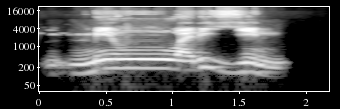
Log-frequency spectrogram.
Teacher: noon and waw merging with one another, nasalization for two harakas. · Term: idgham with ghunnah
